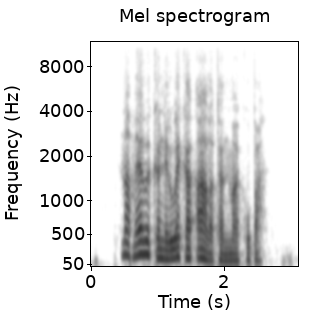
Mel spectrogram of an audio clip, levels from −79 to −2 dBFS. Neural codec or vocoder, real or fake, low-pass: codec, 16 kHz in and 24 kHz out, 0.8 kbps, FocalCodec, streaming, 65536 codes; fake; 10.8 kHz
